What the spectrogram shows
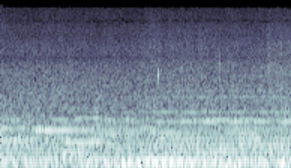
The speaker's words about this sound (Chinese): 你可以去感觉一下背景音乐当中的海浪声。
